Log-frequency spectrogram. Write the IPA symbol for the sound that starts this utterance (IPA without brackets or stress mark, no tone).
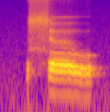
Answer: s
